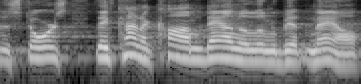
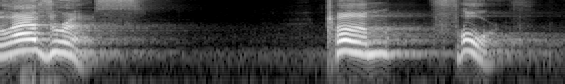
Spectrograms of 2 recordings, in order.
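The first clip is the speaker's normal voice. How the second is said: high, elevated, very loud calling voice; 7 semitones higher, 10 dB louder than usual. Speaker retells a man calling a dead man out of a tomb, retelling a raised-voice call. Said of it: "he said with a elevated voice".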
